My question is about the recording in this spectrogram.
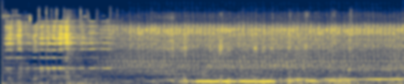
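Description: Title-sequence sound of a film projector running, a dense steady mechanical whirr, under low sustained musical tones that step up in pitch about two seconds in.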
